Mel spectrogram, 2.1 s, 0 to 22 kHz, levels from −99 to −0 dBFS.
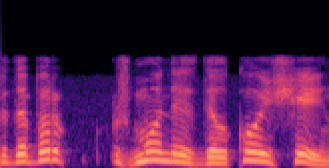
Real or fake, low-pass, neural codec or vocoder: real; 5.4 kHz; none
